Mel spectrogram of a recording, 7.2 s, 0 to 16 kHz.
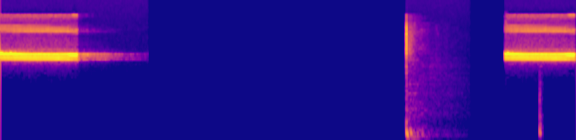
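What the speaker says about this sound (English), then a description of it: "the half-time whistle goes" A referee's whistle blows in a PES 20 football match at half-time, two loud sustained shrill blasts separated by a pause, with a short thud-like crowd noise burst between them.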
